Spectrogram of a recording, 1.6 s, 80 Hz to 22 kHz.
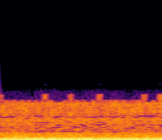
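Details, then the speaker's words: New Centurion E+ two-speed pool pump, switched to low speed drawing about 1.3 amps: noticeably quieter even low hum with steady tone, no grinding or rattling; normal low-speed running. "it'll switch us to low speed and as you can tell there's a big difference in sound the amp meters drop completely completely down to zero"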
